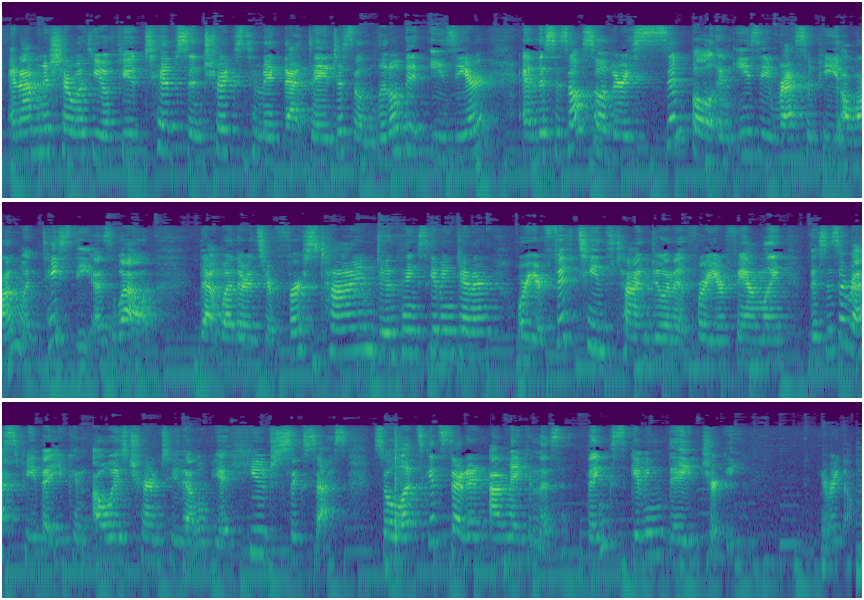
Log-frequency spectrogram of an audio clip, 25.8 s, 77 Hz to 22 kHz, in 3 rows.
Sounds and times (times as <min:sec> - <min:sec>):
Speech: 0:00.0 - 0:24.6, 0:25.4 - 0:25.8
Music: 0:00.0 - 0:25.8.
